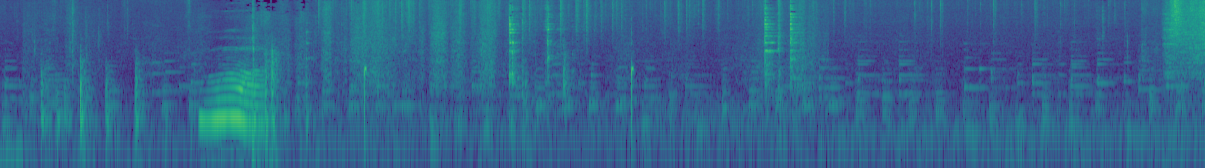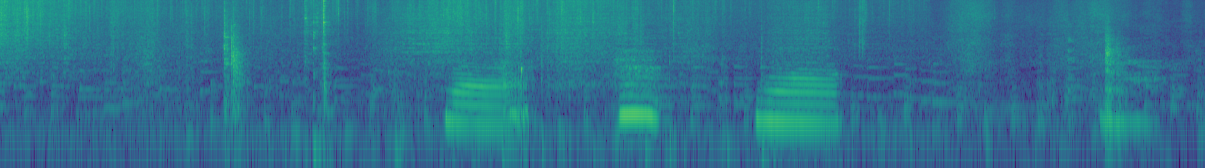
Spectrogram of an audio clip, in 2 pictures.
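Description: Hotteok (filled Korean sweet pancakes) frying in an oiled stainless steel pan, sizzling steadily from about halfway through. Scattered light clicks come before it, and background music with short gliding notes plays over the sound.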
